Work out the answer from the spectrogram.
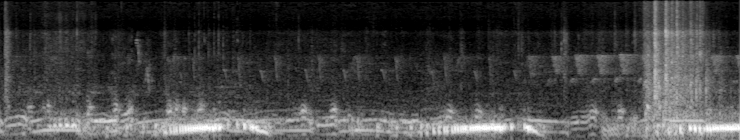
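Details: Low bubbling coos from male and female pigeons fighting at a pigeon farm in Chittagong District, Bangladesh, swelling in two strong phrases, with a brief loud clatter of wings near the end.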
